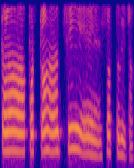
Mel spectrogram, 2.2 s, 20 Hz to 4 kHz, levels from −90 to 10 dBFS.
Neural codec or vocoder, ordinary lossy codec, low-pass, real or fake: none; none; 3.6 kHz; real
